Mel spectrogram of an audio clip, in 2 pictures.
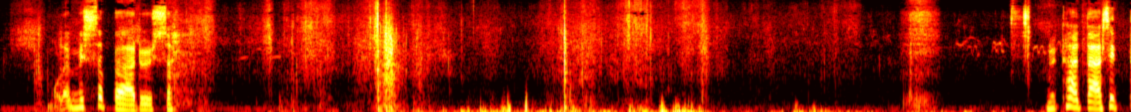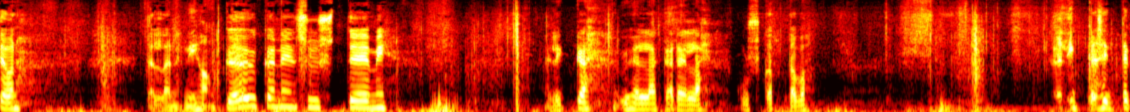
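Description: Plastic sheeting crinkles and rustles under handling.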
